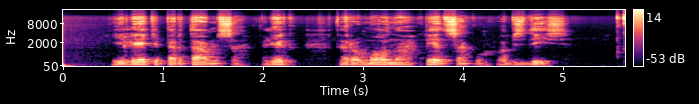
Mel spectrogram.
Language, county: Lithuanian, Panevėžys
